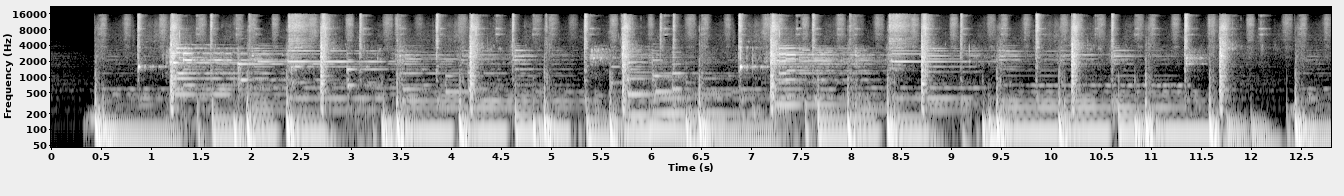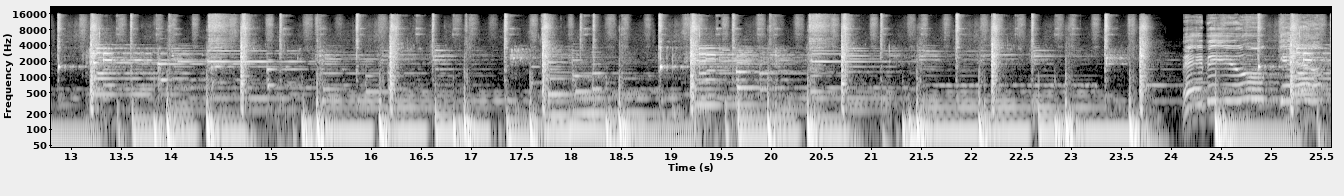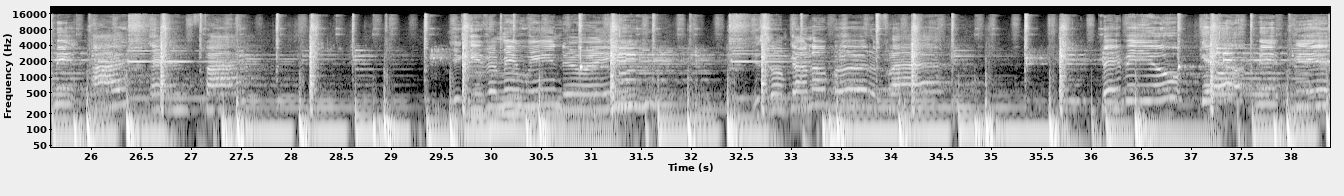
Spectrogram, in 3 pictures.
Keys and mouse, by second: 0.8 click, 6.3 click, 7.0-8.5 typing, 7.9 click, 9.1 click, 9.7 ], 12.1-16.2 typing, 12.3 click, 13.9 click, 15.7 click, 17.4-21.8 typing, 19.5 click, 19.8 click, 20.1 click, 20.8 click, 21.9 click, 23.1 z, 23.2 click, 24.8 space, 24.9 click, 25.6 space, 25.7 click, 26.9 space, 27.0 click, 30.9 ctrl+shift+click, 31.8 g, 32.6 ctrl+alt+e, 34.7 ctrl+click.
